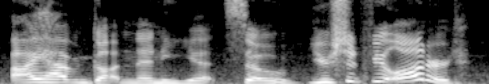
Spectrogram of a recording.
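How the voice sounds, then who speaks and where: A woman's voice: a little high, animated, quick pace, fairly bright tone. A woman playing a naive, eager young woman wrestler and devoted follower in a video game cutscene, speaking with starstruck earnestness. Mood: eager, trusting.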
